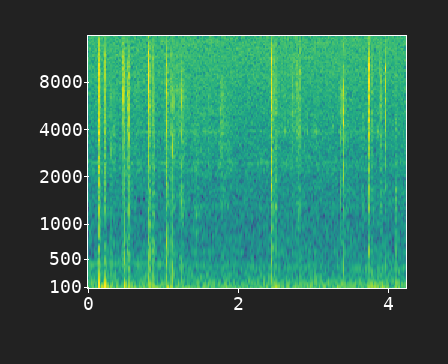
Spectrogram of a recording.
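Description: Computer keyboard typing: a quick run of irregular keystrokes in the first second or so, then a few scattered key presses later.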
